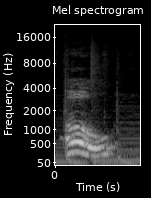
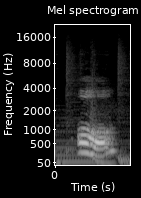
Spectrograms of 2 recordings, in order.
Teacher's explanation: Next, la letra O, letter O. Unlike English, where the O is sort of rounded with the lips, the pronunciation of la letra O is shorter and sharper. O in English, O en español.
